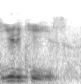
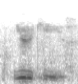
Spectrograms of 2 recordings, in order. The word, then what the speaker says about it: Eutyches: All right, this guy's name is pronounced Eutyches. Eutyches.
